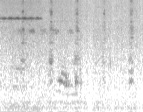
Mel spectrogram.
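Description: Near silence: the audio is gated down to almost nothing.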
